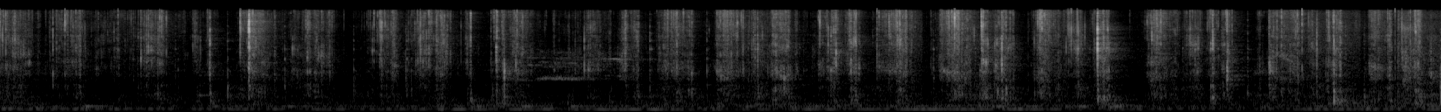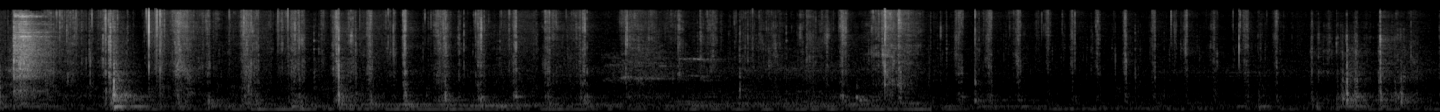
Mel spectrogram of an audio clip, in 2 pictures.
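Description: Foamy slime being squeezed and kneaded by hand in a glass dish, giving irregular wet crackles and pops as air pockets in the foam burst.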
